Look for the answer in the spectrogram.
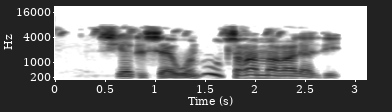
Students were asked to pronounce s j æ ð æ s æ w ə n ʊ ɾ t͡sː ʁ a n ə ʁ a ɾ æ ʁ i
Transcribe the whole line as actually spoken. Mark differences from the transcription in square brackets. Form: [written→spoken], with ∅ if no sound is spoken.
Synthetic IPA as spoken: s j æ ð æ s æ w ə n ʊ ɾ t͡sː ʁ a [n→m] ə ʁ a ɾ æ [ʁ→ð] i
